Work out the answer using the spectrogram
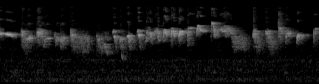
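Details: Goldfinch mule of five months learning to sing, pouring out a continuous rapid twitter of high chirps and trills with no gaps.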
